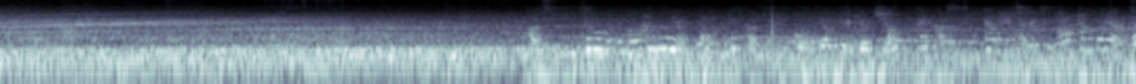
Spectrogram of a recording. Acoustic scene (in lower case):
subway station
